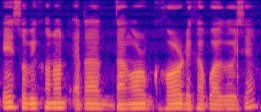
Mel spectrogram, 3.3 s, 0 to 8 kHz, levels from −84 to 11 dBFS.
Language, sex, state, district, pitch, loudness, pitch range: Assamese, male, Assam, Hailakandi, 115 Hz, -17 LUFS, 110-125 Hz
